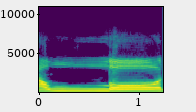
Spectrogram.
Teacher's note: di lafal jalala harus tebal ketika dia sebelumnya fathah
